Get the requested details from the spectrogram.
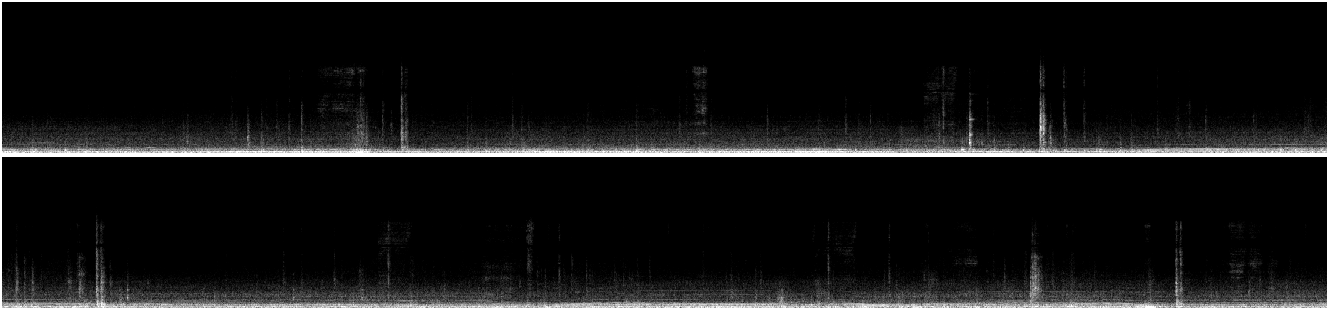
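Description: A heavy diesel engine rumbles steadily up close, its pitch rising and falling with the throttle.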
